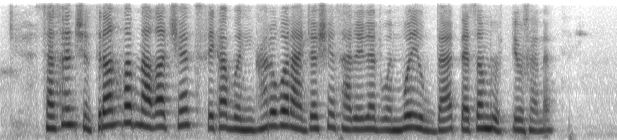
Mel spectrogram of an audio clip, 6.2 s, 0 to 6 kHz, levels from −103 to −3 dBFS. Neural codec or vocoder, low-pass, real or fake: codec, 16 kHz, 0.5 kbps, FunCodec, trained on Chinese and English, 25 frames a second; 5.4 kHz; fake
